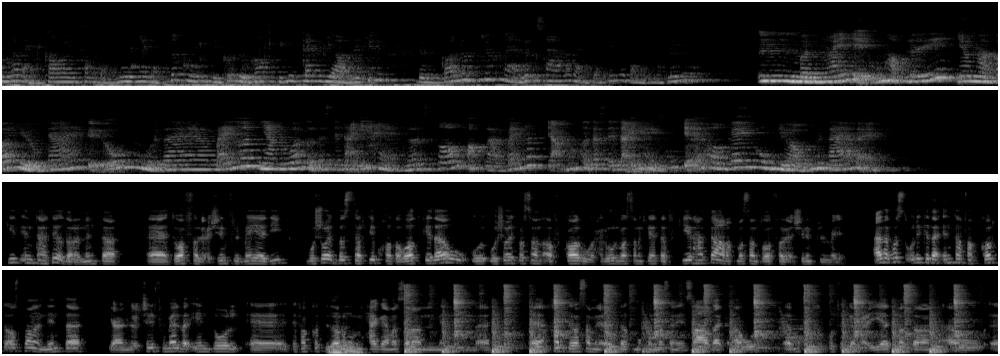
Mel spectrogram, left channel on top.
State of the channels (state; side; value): different; both; correlation -0.01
